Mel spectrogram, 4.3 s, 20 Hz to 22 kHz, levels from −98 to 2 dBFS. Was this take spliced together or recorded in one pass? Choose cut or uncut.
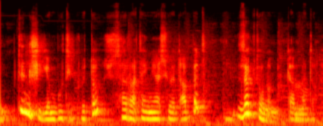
uncut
